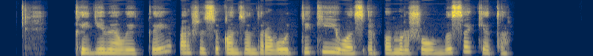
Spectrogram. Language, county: Lithuanian, Tauragė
